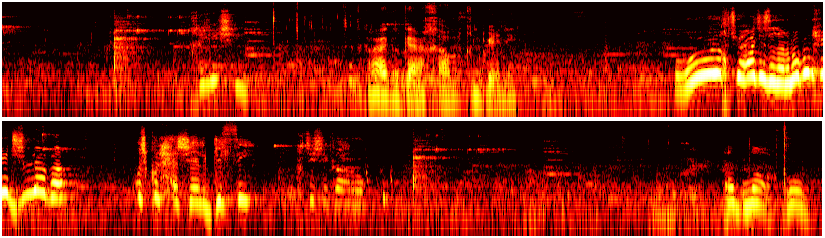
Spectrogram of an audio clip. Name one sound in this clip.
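Another young woman asks a mocking question nearby.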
